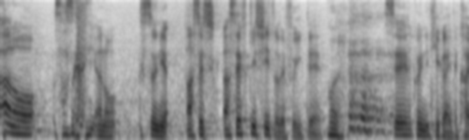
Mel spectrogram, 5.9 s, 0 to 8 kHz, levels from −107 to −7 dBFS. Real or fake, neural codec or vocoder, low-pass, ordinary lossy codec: fake; codec, 16 kHz, 4 kbps, X-Codec, HuBERT features, trained on balanced general audio; none; none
